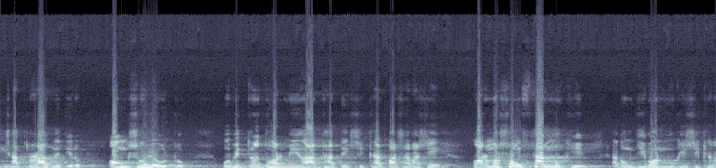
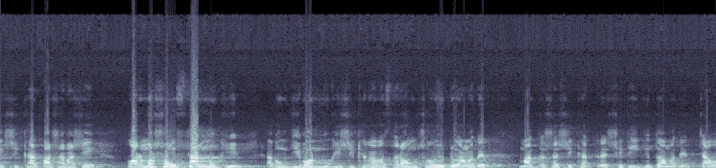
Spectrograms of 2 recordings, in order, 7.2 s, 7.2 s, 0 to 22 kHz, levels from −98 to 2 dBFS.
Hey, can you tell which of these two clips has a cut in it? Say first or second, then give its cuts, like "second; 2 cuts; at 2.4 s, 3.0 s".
first; 1 cut; at 2.1 s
